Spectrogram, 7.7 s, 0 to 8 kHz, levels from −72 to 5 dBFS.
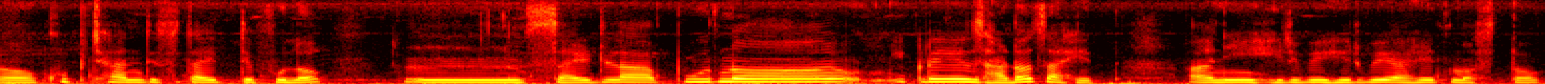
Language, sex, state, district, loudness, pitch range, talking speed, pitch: Marathi, female, Maharashtra, Washim, -16 LUFS, 215-255 Hz, 125 wpm, 220 Hz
